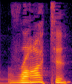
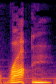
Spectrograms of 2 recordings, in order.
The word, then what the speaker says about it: rotten: 腐烂的英文呢是 rotten，拼作 rotten，你也可以读作 rotten。在美式的发音当中，经常呢将字母 t 呢进行鼻音爆破，读作 rotten， rotten。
